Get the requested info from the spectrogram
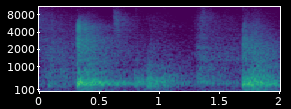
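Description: Single-leg lateral hops on a concrete floor: two landings of athletic shoes, about a second and a half apart, each a sudden thud that fades.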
